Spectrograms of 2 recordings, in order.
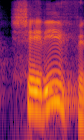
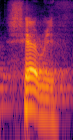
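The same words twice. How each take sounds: First: Said in the usual way. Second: "sheriff" said as an English word; English pronunciation. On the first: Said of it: "vem da palavra inglesa sheriff". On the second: Shown as a demonstration. Teacher citing the source word, English pronunciation. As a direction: switch to an English accent for "sheriff". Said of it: "Que vem da palavra inglesa".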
